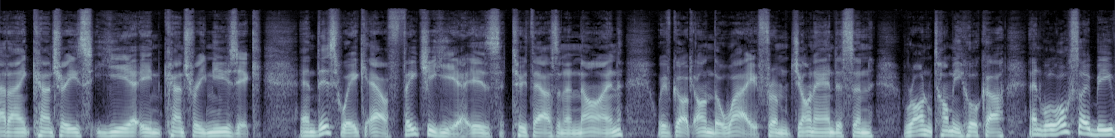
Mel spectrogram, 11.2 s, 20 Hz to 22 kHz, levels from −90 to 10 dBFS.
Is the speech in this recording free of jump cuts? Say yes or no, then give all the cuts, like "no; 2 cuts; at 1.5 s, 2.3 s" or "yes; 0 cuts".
no; 2 cuts; at 6.9 s, 9.3 s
